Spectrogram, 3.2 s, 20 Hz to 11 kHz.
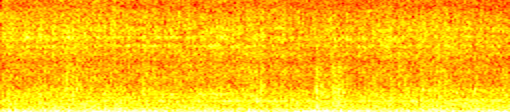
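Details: GE GTDP300EM1WS dryer after replacing the broken drive belt (WE12M29), test run: low, steady drum rumble with no scraping or squeal; normal dryer drum running.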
